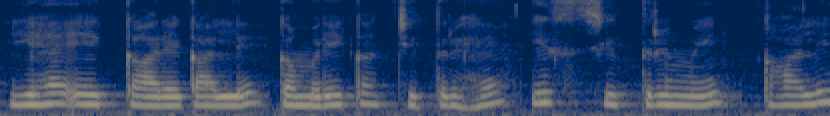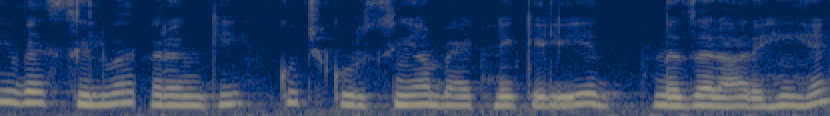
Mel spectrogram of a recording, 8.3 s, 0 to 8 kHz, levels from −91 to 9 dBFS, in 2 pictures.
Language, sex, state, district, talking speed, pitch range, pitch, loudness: Hindi, female, Jharkhand, Sahebganj, 175 wpm, 195-220 Hz, 205 Hz, -38 LUFS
